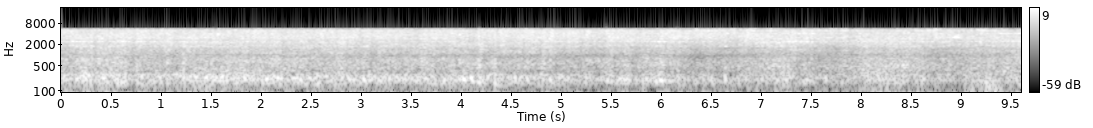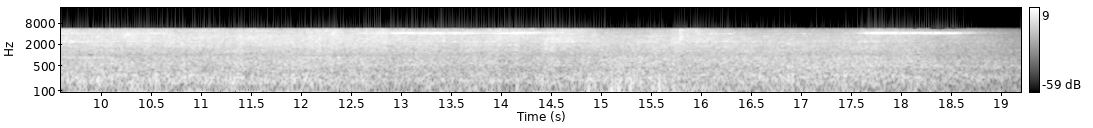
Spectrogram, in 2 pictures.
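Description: Container freight train rolling along the rails: a steady rumble and rattle from the wagons, with brief thin high-pitched squeals about two-thirds of the way through and again near the end.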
